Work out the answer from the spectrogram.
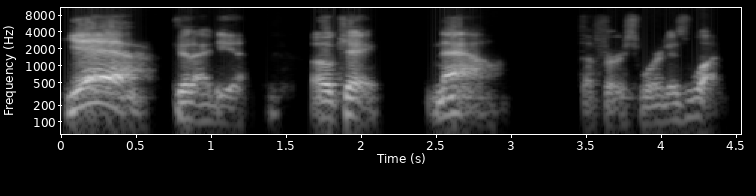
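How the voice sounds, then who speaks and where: A man's voice: lowish voice, very animated, slow pace, gravelly, slightly rough, highs cut off. A man presenting a lesson as a teacher-host, chatty, folksy and playful, often repeating himself. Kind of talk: casual, chatty educational presenting.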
